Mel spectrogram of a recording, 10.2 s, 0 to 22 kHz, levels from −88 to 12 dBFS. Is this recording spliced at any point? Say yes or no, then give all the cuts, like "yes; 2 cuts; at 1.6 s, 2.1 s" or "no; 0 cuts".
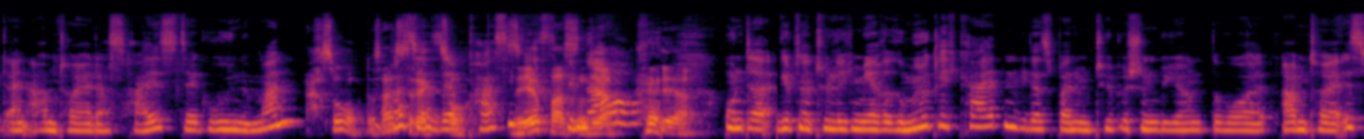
yes; 1 cut; at 5.0 s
